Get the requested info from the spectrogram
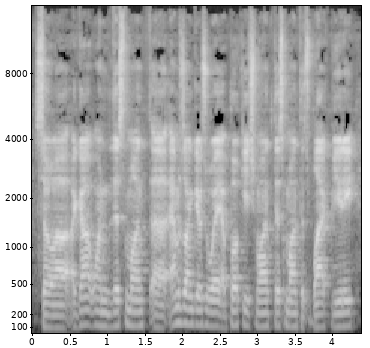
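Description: A man's voice: fairly low pitch, flat delivery, fairly quick, fairly bright tone. A man hosting a casual hands-on tech demo, talking indoors in a room. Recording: roomy, echoey indoor recording.

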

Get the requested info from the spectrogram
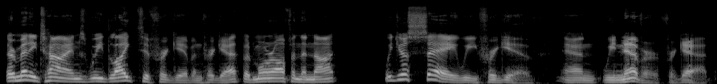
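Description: A man's voice: mid-range voice, very animated, normal speed, fairly bright tone, no echo, studio quality. A man hosting and narrating an audio drama podcast in a scripted storytelling style. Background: music under the voice.

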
